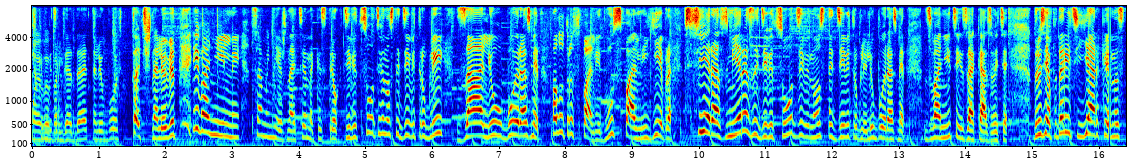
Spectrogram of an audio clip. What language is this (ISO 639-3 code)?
rus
